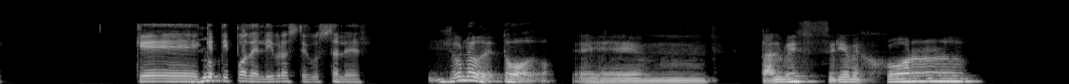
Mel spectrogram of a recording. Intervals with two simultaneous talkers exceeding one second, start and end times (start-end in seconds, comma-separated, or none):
none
